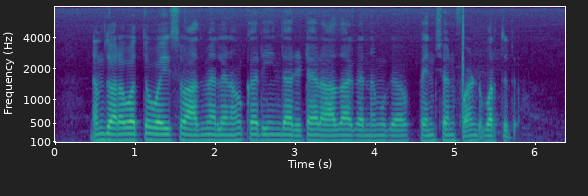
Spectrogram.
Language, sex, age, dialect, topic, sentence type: Kannada, male, 18-24, Northeastern, banking, statement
